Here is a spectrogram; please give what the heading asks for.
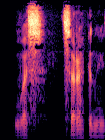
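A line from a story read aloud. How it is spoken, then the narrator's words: Quiet. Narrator (Russian): тихо сказала игла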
